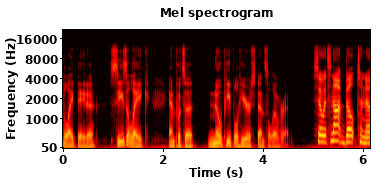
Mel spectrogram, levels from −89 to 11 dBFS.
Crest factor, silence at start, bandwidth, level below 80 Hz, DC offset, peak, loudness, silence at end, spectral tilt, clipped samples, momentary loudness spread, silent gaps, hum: 18 dB; 0 s; 13.5 kHz; -46 dBFS; under 0.1%; -10 dBFS; -28 LUFS; 0 s; -5 dB/octave; under 0.1%; 15 LU; none; none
